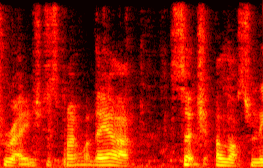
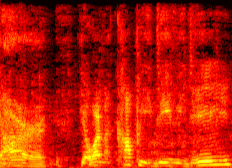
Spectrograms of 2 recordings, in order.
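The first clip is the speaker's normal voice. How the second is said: slow put-on pirate voice; 2 semitones lower than usual. Answering a viewer comment about a dodgy Bristol accent: put-on pirate voice. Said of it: "that's how I sound like a pirate".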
